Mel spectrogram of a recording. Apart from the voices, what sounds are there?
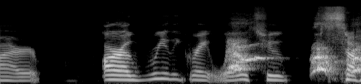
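dog barking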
